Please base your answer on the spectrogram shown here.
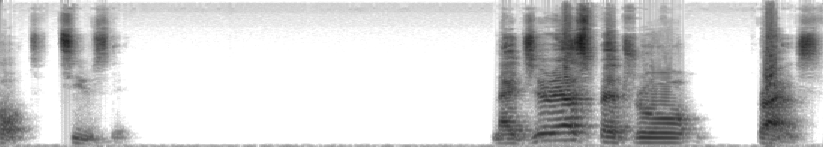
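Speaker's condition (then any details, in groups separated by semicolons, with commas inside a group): No condition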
